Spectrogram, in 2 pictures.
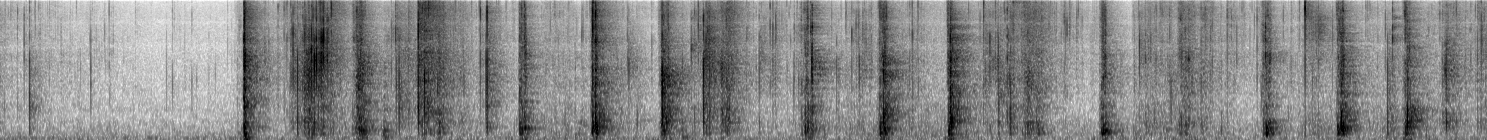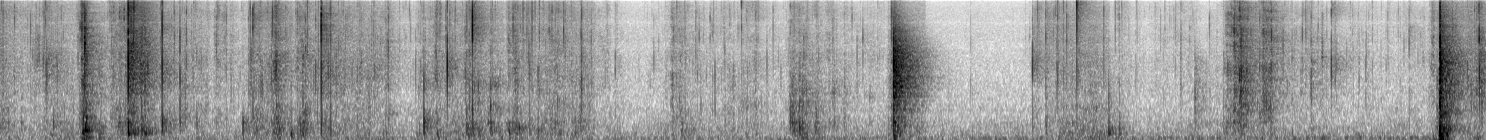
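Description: Hands squeezing, stretching and kneading a soft, foamy slime, giving irregular wet crackles and sharp little clicks, with a quieter stretch near the start.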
